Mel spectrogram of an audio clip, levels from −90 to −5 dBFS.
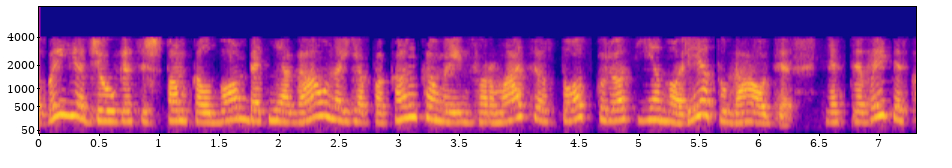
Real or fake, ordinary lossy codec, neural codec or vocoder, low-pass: real; AAC, 16 kbps; none; 7.2 kHz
